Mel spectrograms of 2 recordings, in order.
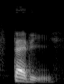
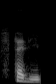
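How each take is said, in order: First: It is said sharply, as a firm command. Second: It is said calmly, as a gentle instruction. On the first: The listener is being ordered to obey. "But your father will tell you" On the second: The listener is being advised what to do. "Just like I tell you"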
